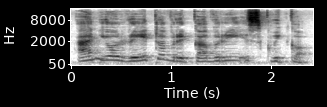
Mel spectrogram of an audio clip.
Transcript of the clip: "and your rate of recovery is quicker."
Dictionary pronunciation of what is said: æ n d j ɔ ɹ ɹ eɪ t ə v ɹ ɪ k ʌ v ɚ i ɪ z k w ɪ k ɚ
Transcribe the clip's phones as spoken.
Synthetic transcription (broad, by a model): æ n d j ɔ ɹ ɹ eɪ t ə v ɹ ɪ k ʌ v ɚ i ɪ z k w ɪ k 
